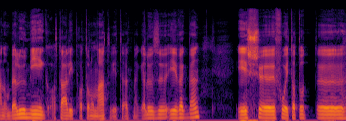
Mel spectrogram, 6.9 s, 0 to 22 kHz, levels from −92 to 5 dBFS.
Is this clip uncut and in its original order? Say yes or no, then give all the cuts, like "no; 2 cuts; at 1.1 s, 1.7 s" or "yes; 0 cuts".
yes; 0 cuts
